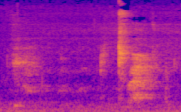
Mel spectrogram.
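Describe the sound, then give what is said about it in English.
A dog barks somewhere in the background, a short yelp followed about a second later by a louder, drawn-out bark, both fairly faint with no one talking. “Dude, the dog in the background is like, hey, yo, somebody look at this shit, fam.”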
